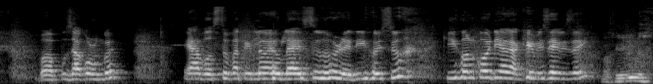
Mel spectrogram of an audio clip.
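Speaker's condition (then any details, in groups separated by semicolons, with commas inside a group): No condition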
